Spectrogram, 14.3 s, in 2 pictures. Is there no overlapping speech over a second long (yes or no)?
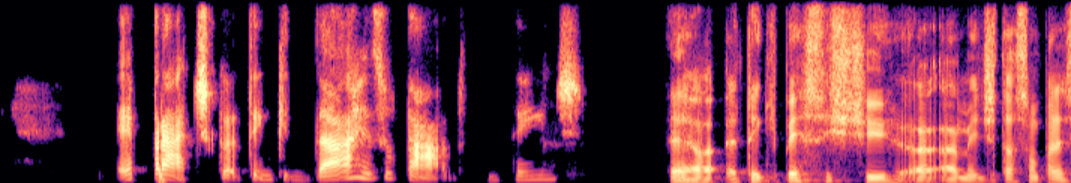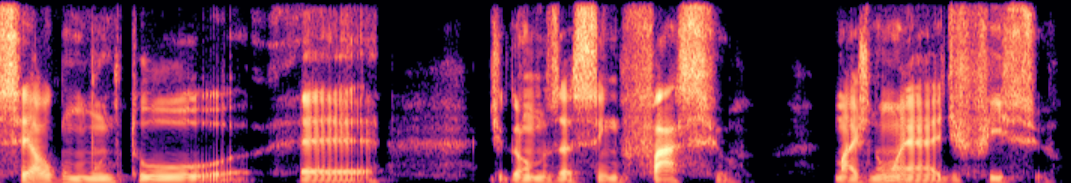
yes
